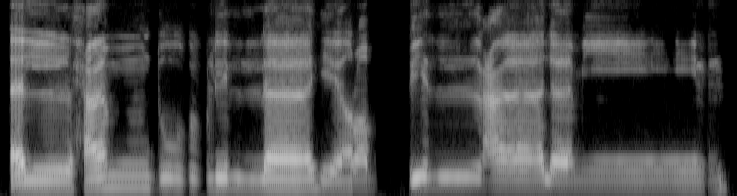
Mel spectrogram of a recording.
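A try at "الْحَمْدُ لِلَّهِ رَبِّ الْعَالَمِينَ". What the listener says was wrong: Ini di lamnya tadi masih kurang panjang. 2 harokat. Kurang 2 harokat. Alhamdulillahi Rabbil Alamin.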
